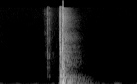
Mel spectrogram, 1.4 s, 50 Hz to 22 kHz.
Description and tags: Book Drop - 2
Dropping a book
